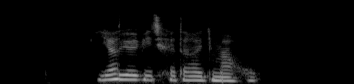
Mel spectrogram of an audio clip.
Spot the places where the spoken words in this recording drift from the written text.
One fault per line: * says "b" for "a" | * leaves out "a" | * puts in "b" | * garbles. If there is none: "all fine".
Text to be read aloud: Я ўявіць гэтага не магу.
all fine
